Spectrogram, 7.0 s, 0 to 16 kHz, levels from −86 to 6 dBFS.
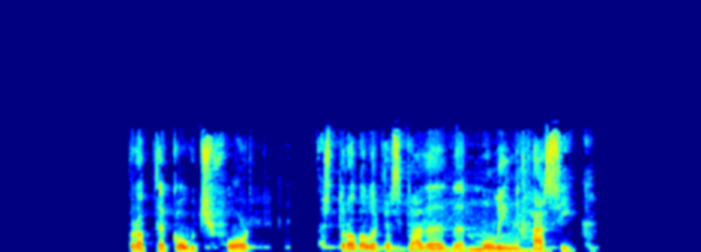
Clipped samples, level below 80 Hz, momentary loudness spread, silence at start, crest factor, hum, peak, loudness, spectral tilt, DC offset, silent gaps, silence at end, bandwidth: under 0.1%; -58 dBFS; 7 LU; 1.3 s; 18 dB; none; -2 dBFS; -19 LUFS; -4.5 dB/octave; under 0.1%; 2.71-2.84 s, 2.90-3.15 s, 5.77-5.81 s; 1.15 s; 8.2 kHz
